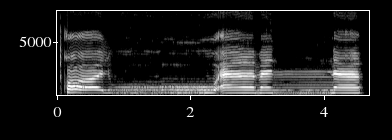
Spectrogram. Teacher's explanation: But here I haven't actually extended the letter, so I only said قالوا آمنا. I extended the waw, but I did not extend the alif. I did not say آمنا.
